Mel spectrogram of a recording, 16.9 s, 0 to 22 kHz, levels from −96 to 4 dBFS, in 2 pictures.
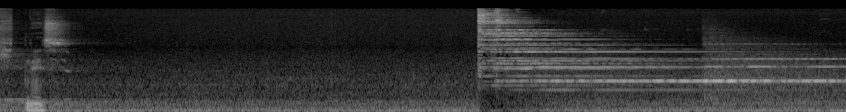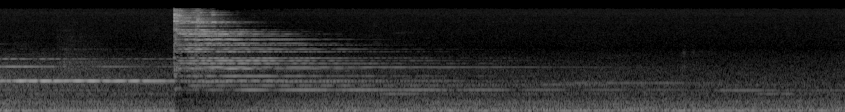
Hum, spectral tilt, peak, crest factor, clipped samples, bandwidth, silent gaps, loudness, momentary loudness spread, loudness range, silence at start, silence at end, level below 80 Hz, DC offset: none; -1.5 dB/octave; -16 dBFS; 26 dB; under 0.1%; 16 kHz; none; -36 LUFS; 24 LU; 19 LU; 0 s; 0 s; -54 dBFS; under 0.1%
